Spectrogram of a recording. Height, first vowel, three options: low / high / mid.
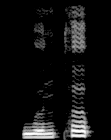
mid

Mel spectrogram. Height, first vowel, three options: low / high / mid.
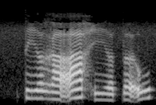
high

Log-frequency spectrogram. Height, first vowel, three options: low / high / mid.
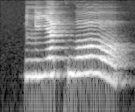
high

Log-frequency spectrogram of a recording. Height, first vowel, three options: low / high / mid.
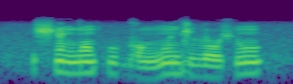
mid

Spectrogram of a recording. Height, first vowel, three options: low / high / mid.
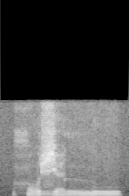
mid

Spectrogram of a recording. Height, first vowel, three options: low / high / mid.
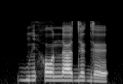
high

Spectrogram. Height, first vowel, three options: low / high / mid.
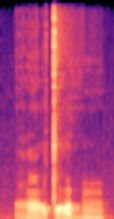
low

